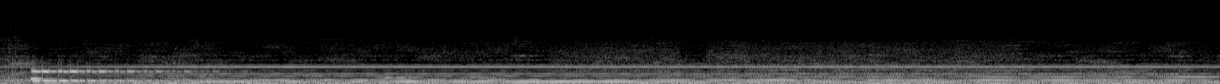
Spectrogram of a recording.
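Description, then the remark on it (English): A steady, droning starship engine hum in a video game with a soft synthesizer melody subtly blended into it, holding long sustained notes that move from F down to E and then D, at an even, moderate volume throughout. “You just heard a uh, Vigil playing in the podcast, and now listen, you can just hear it kind of subtly nestling its way into the hum of the engines.”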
